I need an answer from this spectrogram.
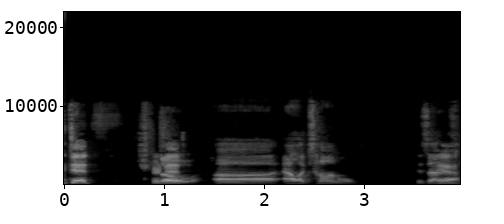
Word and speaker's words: Honnold: So Alex Honnold, is that Yeah. how you pronounce his name? Yeah, that's Honnold.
